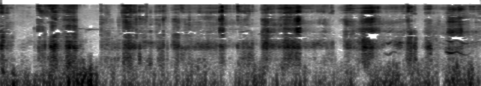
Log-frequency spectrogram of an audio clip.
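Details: Young male rhino calf drinking his milk, due to be weaned at the end of September; continuous low, wet slurping and gulping, dense and irregular throughout, with brief squeaky tones near the end.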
